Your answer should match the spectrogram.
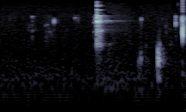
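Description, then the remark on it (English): A quiet sip of iced coffee: a wet slurp in the middle, then a few soft swallowing and mouth clicks, with ice or liquid sounds and no talking. “Like, I have this iced coffee that I will be sipping on frequently, and oh my God.”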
